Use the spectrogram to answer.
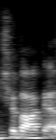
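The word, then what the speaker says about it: Tshibaka: And her last name is pronounced, you told me to pronounce it Chewbacca, but it's actually T-S-H-I-B-A-K-A. I am saying it right, right? – You are. The force is with us, and my husband is kind of an African immigrant, so it's an African name, Chewbacca.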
